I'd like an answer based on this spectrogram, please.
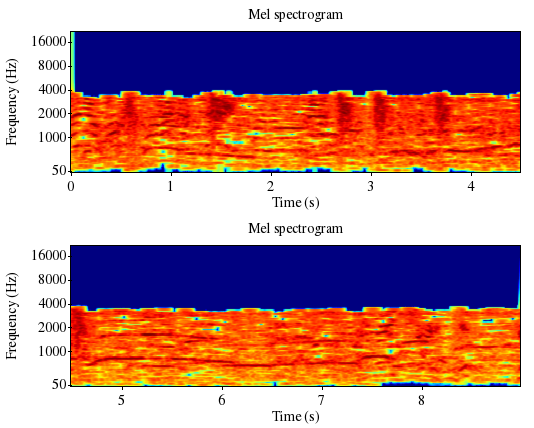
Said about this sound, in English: Tough to get through this crowd watching the fight. We had a hard enough time getting up on the dock. Now it's going to be even worse getting out to where the excitement is.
